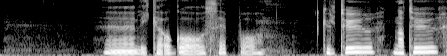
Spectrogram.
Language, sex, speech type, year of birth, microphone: Norwegian, female, spontaneous, 1972, Sennheiser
